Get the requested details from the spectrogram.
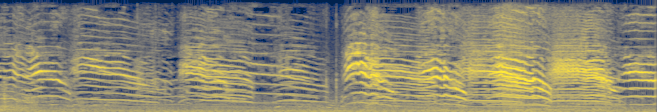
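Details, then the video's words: Cats seeing their owners: loud, insistent meows and yowls, many in a row with downward-bending pitch, overlapping at times as though from more than one cat, with a steady low hum beneath. "Cats seeing their owners"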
